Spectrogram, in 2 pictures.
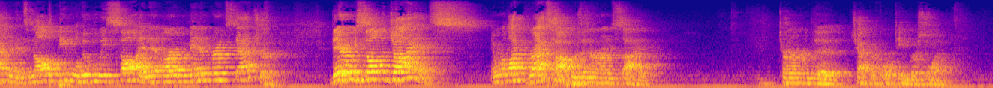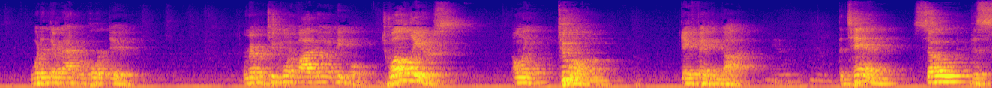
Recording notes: This episode is a different format than our normal episodes as it includes a sermon preached at our church in Tennessee.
